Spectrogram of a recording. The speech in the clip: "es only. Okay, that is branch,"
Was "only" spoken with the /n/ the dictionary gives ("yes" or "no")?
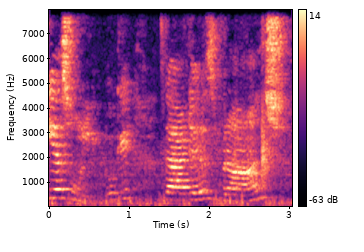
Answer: no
